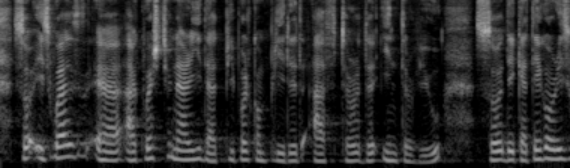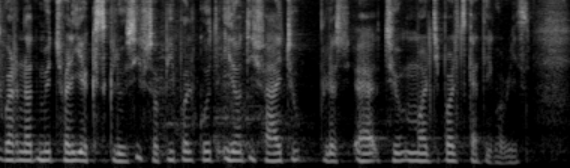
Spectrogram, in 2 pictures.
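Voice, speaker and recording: The voice has a dark, mellow tone and is somewhat breathy, moving at a moderate pace with ordinary pitch variation and hardly any pauses. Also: man, fairly high pitch for a man. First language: not English (English is third language). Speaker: researcher. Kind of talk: conference presentation. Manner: hesitant, many fillers.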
